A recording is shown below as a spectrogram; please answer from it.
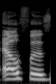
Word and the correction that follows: Efa: name. It's Efa.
